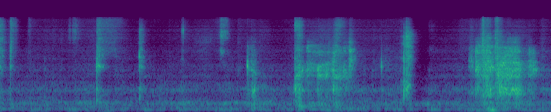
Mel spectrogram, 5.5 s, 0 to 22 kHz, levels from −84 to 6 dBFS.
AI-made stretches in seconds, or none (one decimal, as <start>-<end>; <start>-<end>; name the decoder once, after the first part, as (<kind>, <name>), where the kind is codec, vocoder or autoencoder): 0.0-5.5 (codec, SNAC)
